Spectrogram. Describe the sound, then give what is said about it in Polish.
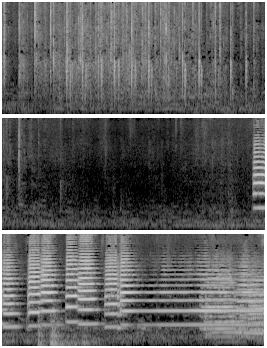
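An audience applauds at a medal ceremony marking a county's fifteenth anniversary. The crackling clapping tapers off into quiet, then a brass band strikes up with loud, sustained chords. “a teraz ponownie muzyczny występ w wykonaniu zespołu Mrągowia Brass. Poproszę o duże brawa.”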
